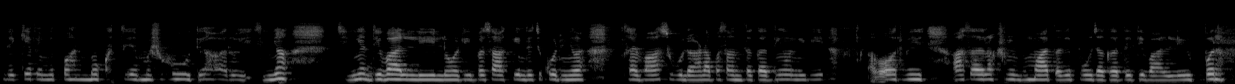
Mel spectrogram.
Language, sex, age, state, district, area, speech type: Dogri, female, 30-45, Jammu and Kashmir, Udhampur, urban, spontaneous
